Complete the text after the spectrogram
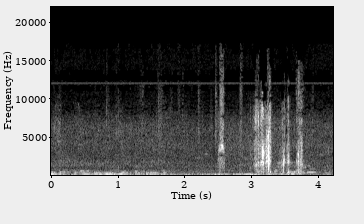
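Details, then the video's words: Domestic cat making a weird sound: a low, continuous wavering moan with rising and falling pitch for about two and a half seconds, followed by sharp clicks and rustling handling noises. "Cat makes weird sound"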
